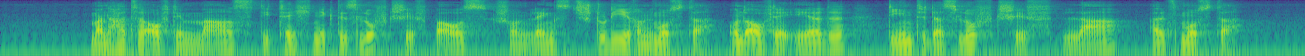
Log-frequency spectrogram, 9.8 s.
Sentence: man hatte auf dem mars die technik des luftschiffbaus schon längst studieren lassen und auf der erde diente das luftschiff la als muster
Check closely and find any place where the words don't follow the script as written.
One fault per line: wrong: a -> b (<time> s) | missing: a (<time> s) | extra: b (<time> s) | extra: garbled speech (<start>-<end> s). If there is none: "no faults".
wrong: lassen -> muster (4.9 s)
